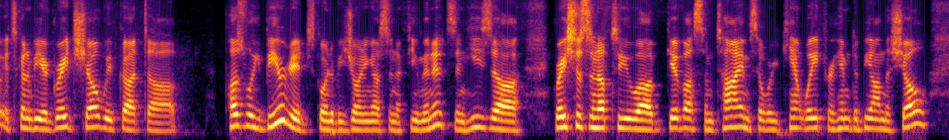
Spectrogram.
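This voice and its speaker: Speaking at a fairly quick pace with a Rhode Island accent, a man with a high pitch and ordinary pitch variation comes through on a very clean recording with a silent background. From US Northeast, Rhode Island (Cranston, Providence). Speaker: beard oil business owner and livestream host. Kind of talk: casual livestream chat. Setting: live stream. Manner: animated.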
